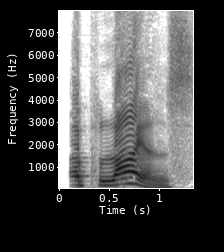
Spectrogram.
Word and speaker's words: appliance: appliance 这里字母组合 IA 读作 ire ire。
